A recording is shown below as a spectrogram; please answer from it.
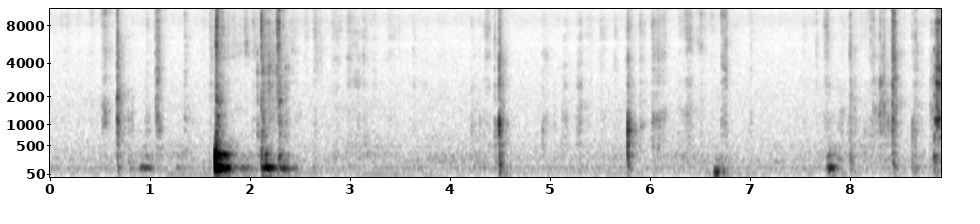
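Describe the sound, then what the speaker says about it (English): Snips cutting away excess silicone sheet, a few sharp isolated snaps and clicks spaced across the moment with quiet gaps between, close and crisp. "let me get my snips, and then you turn it over and you cut all the excess off"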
